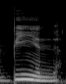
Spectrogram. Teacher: 一般的英国人会更习惯把它读成一个紧张音的状态，就是 been。 I've been to 什么什么哈，美国人呢一般倾向于把它读得松一些， I've been 怎么怎么样， I've been toparadise，这个 been，所以我们知道这个词有两种读法，读成 been 也好 been 也好都是对的。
